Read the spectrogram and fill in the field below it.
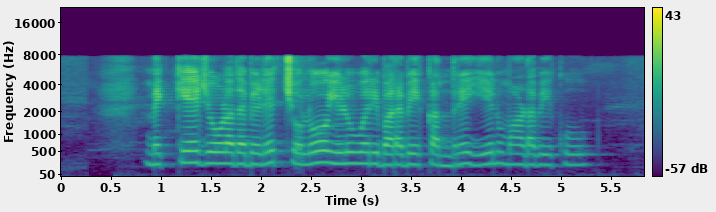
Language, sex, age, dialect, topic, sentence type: Kannada, female, 18-24, Central, agriculture, question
